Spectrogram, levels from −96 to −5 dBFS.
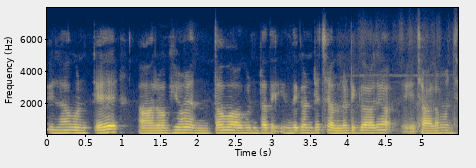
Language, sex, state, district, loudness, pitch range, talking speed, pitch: Telugu, female, Andhra Pradesh, Chittoor, -18 LUFS, 160-175 Hz, 110 wpm, 165 Hz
